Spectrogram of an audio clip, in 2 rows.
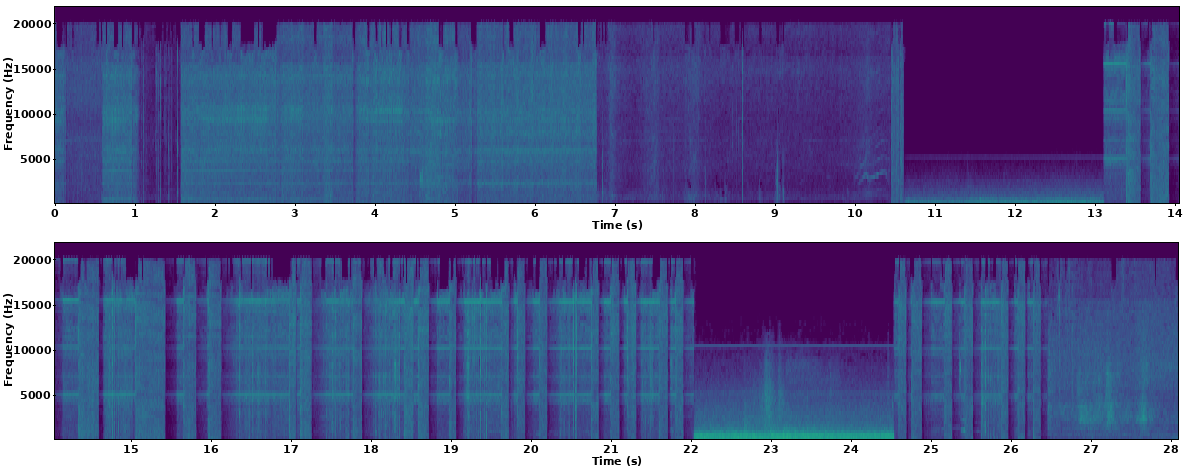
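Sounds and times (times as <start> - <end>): welding arc crackling: 0.0 - 10.6, 13.1 - 22.1, 24.5 - 28.0
steady machine hum: 22.0 - 24.6.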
